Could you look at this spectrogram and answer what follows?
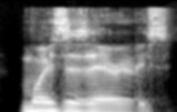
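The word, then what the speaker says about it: Moisés Arias: the the actor who plays Lucy's brother uh Moes Aries is that how you pronounce it yeah Moises Aries he um he has been around forever he's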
